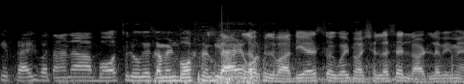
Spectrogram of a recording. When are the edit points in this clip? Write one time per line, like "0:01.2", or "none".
0:02.5

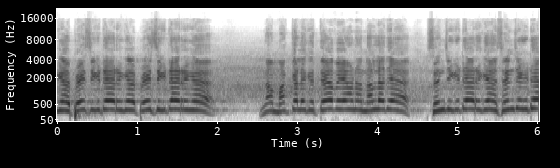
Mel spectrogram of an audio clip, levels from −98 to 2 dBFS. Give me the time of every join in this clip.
none

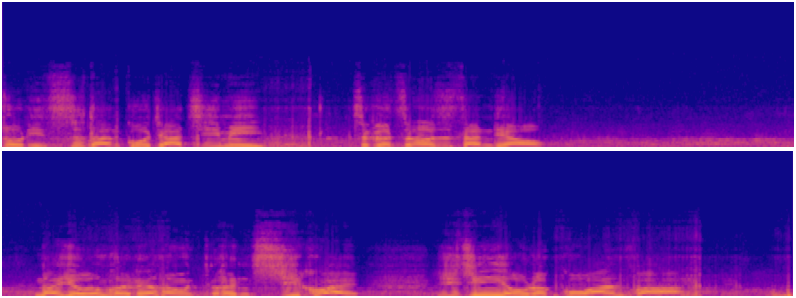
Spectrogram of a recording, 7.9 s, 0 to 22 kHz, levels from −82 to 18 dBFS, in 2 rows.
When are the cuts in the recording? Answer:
none

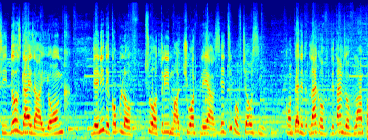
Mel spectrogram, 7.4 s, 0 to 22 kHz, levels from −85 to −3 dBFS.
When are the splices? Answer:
0:04.3

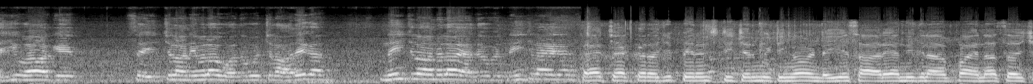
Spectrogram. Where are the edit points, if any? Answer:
0:05.7

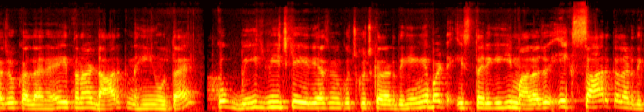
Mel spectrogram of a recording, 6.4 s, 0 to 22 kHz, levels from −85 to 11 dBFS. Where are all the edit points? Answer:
0:02.1

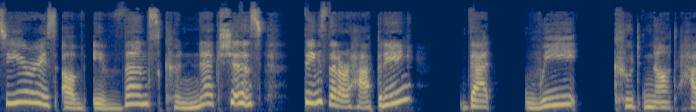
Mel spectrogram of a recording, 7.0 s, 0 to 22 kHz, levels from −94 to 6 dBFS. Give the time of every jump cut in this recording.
none

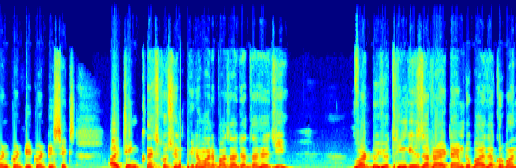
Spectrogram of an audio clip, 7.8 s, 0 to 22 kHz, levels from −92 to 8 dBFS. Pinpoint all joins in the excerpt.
0:02.2

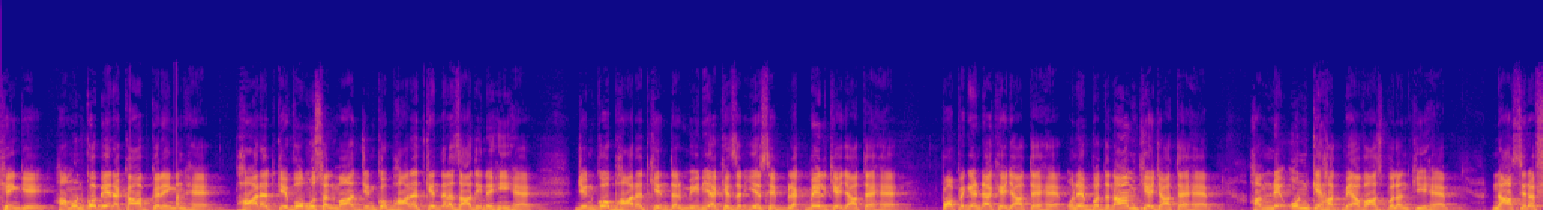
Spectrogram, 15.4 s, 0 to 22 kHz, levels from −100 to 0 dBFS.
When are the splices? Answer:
none

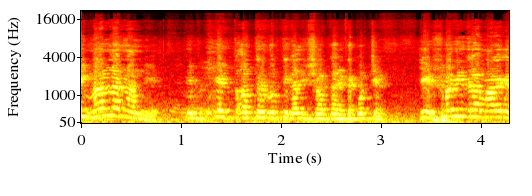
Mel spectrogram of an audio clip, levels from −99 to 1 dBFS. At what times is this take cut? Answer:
0:03.2

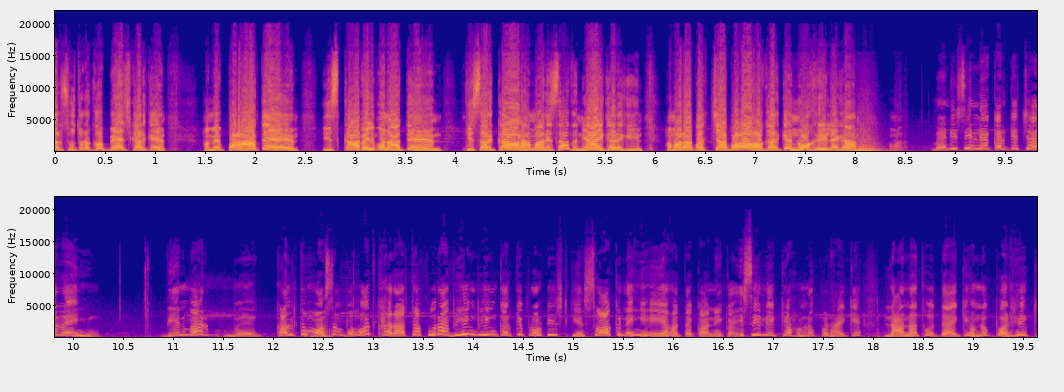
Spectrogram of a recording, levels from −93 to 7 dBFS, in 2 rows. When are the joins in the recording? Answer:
0:08.2

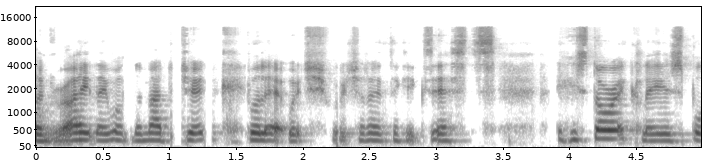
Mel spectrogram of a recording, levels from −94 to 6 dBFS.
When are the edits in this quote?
0:01.5

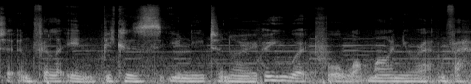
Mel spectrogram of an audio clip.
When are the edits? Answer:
0:01.0
0:02.6

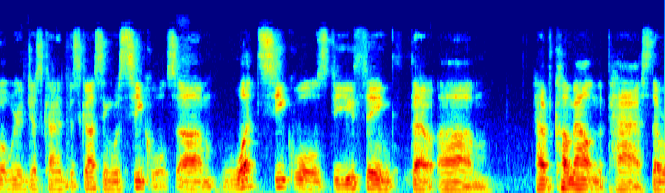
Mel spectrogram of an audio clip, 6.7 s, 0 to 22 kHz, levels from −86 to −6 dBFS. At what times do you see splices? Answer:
0:05.6

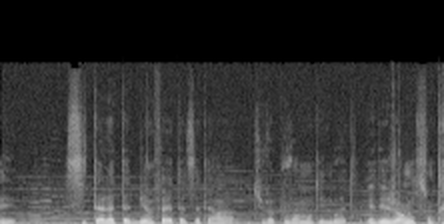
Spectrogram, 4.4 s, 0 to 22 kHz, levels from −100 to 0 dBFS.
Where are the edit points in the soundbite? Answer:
0:02.4
0:03.5

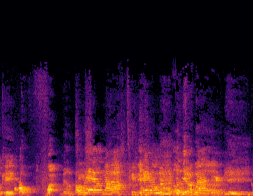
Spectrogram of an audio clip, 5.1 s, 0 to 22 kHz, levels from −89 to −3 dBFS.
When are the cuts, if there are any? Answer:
0:01.8
0:02.6

